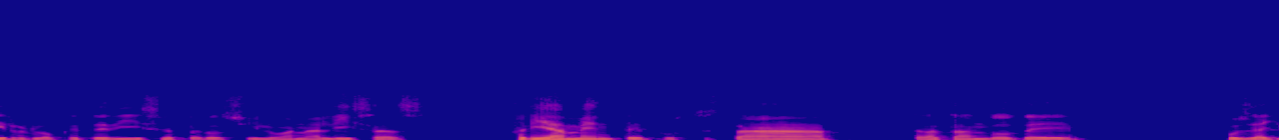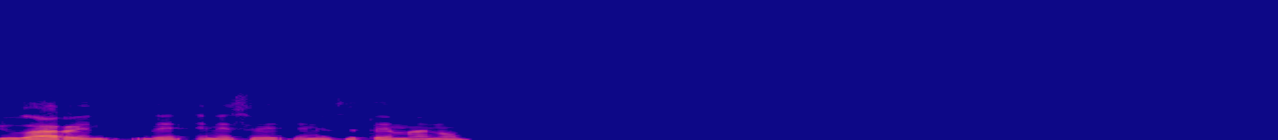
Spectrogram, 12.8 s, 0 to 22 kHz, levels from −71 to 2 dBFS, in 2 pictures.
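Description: From 1.78 to 3.22 s, between "dice pero si lo" and "pues te está tratando", and again from 10.59 to 12.69 s, an AMR rate drop cuts the wideband codec's bitrate, which fits a fall from 12.65 to 6.6 kbit/s. The band and continuity hold, but the speech turns rough and synthetic until the rate recovers.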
